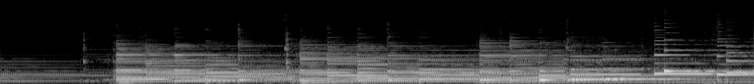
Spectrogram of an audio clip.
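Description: Background music on acoustic guitar: a chord rings and fades, then a new plucked phrase of single notes and chords begins about a second in.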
